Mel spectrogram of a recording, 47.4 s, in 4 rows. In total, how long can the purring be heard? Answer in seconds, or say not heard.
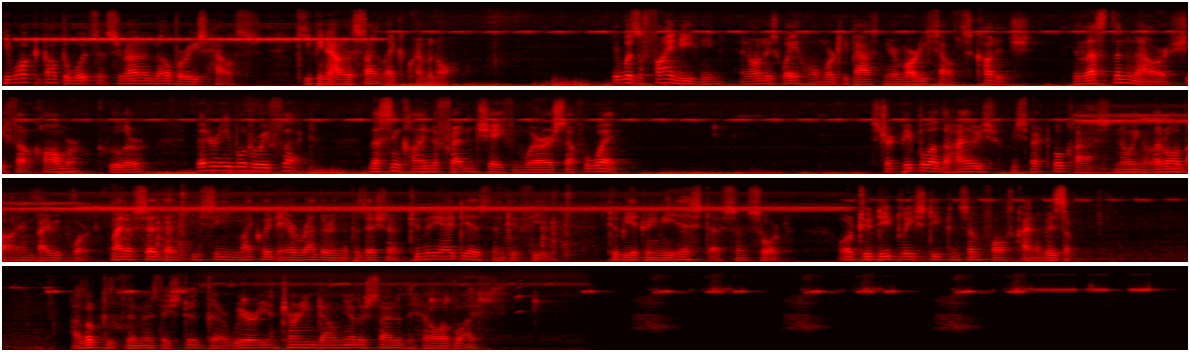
not heard.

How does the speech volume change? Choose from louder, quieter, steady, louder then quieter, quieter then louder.
steady.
